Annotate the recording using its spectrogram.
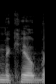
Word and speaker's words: Mikal: And they're going to need a really big jump offensively from Michael Bridges. – Isn't it Mikal Bridges? – I hate this. And why is it spelled like that, bro? – Sure it's Mikal Bridges.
